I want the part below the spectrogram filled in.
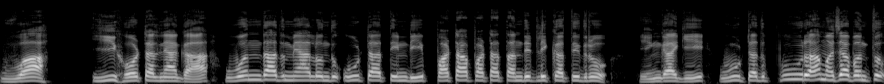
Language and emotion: Kannada, happy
